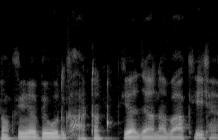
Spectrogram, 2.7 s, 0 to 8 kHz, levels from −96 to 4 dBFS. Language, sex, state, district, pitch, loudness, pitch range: Hindi, male, Uttar Pradesh, Ghazipur, 100 Hz, -34 LUFS, 95-110 Hz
